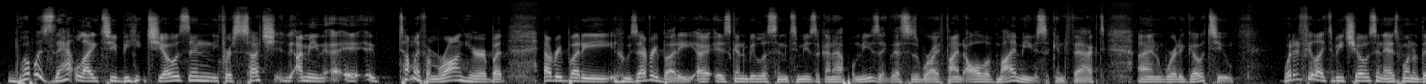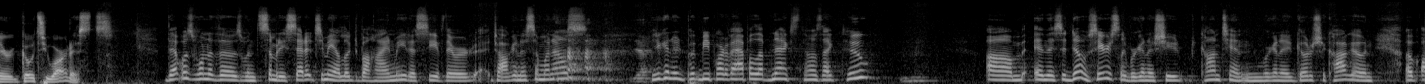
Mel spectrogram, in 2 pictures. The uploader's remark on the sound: Live at Chicago’s Apple Store before her intimate Apple Music’s Up Next Live performance.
